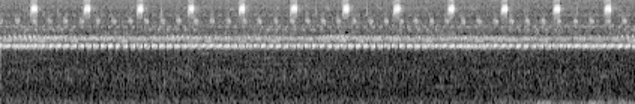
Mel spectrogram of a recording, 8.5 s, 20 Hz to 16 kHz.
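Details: On a calm rural summer night, grass insects keep up an unbroken high trill with regular piercing chirps about every 0.7 seconds; a few soft low thumps sound near the end.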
